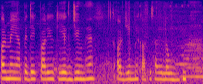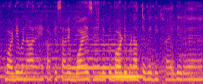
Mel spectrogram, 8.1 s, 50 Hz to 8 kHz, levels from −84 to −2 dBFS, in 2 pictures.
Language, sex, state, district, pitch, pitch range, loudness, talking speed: Hindi, female, Bihar, Vaishali, 230 Hz, 225-240 Hz, -19 LUFS, 265 wpm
